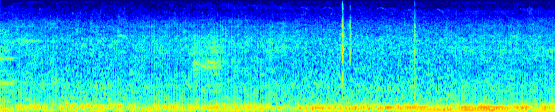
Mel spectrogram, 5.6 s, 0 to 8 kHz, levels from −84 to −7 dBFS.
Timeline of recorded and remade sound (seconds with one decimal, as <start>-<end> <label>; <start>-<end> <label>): 0.0-0.6 remade; 0.6-1.1 recorded; 1.1-3.0 remade; 3.0-4.5 recorded; 4.5-5.6 remade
